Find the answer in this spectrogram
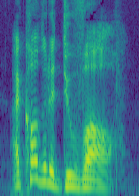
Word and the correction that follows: Duvel: Hmm. – But it's called Duvel, according to her.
